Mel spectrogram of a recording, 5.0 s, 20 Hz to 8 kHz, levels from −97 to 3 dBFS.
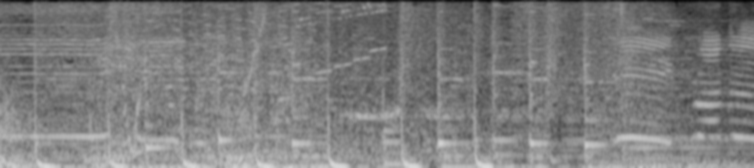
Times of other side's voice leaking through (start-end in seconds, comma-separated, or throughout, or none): none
